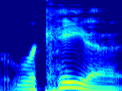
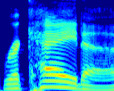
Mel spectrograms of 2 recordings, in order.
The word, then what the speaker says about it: Rekieta: about Nick raada okay I've been getting the name wrong this whole time ra rakita is what me and my co-hosts have all been saying but it's raada okay get it right raada which you know sounds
